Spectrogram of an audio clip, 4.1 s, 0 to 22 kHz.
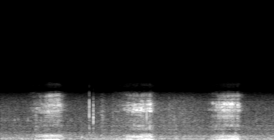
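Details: Sleeping Australian Shepherd puppy indoors, snoring in three slow, even, low rasping breaths, each lasting about half a second and spaced about 1.3 seconds apart, in a quiet room.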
